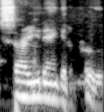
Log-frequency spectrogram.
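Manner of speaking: discreet half-whisper, breath only, soft and hushed. Retelling being told a card application was not approved: imitating someone half-whispering.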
